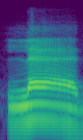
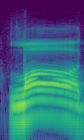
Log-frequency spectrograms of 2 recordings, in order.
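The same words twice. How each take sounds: First: The L is light and thin. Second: The L is heavy and thick. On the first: The speaker calls it right. "la diye okunur. ... lam harfi ince okunur" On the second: The speaker calls it wrong. "La değil"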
